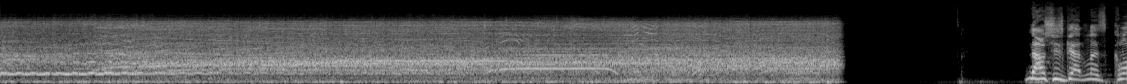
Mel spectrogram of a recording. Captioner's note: applause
